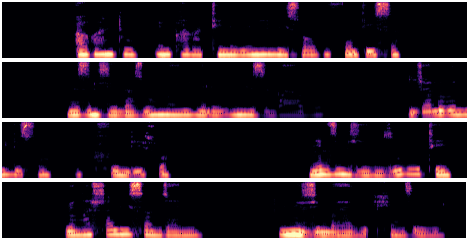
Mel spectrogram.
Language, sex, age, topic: North Ndebele, male, 36-49, health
